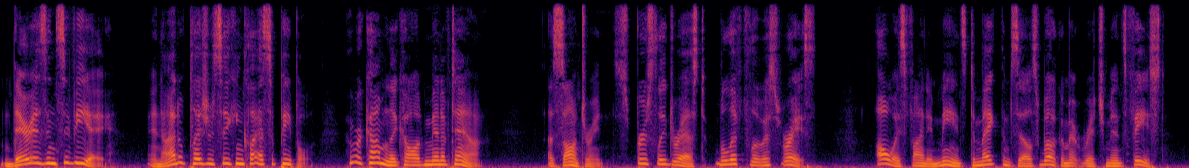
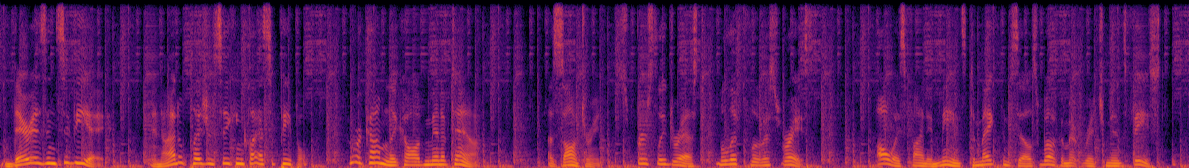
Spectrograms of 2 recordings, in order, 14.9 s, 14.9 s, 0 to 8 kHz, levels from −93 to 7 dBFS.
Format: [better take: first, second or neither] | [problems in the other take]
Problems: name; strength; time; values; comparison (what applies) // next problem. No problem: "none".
first | background sound (Drum / Drum kit); 13 dB below the speech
